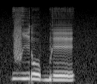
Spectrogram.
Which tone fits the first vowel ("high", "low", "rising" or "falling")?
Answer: high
